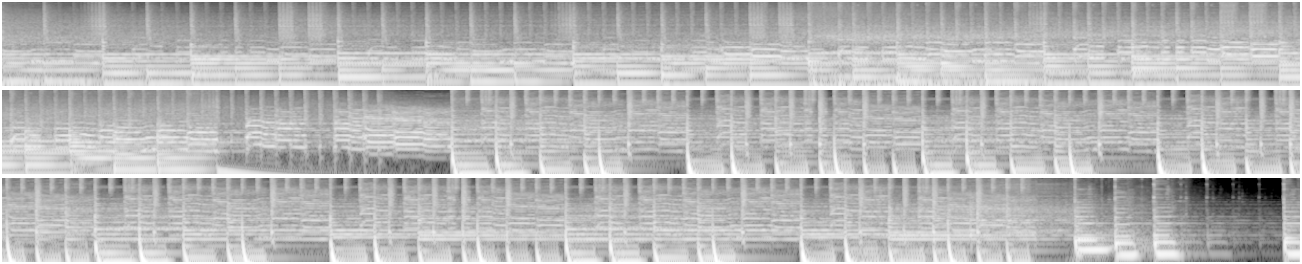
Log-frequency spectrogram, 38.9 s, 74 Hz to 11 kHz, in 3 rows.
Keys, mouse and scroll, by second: 0.2 right click, 1.0 click, 1.8 click, 2.8 scroll down 1, 3.0 click, 3.5 right click, 4.1 click, 7.4 click, 9.3 scroll up 1, 9.8 scroll down 1, 10.8 click, 11.9 click, 13.4 double click, 14.1 F4, 14.6 click, 15.5 F9, 17.1 Page_Down, 18.1 Page_Up, 18.8 Page_Down, 19.1 Page_Up, 19.4 Page_Down, 19.7 Page_Up, 20.0 Page_Down, 20.2 Page_Up, 21.0 Page_Down, 21.3 Page_Up, 21.5 click, 22.0 scroll down 1, 22.3 scroll up 1, 22.8 ctrl+click, 24.2 right click, 25.2 ctrl+z, 26.0 click, 26.6 scroll down 1, 26.9-27.4 scroll up 1, 27.5-27.9 scroll down 1, 27.9-28.3 scroll up 1, 29.1 click, 30.9 click, 31.8 click, 33.5 click, 35.3 click, 35.9 click, 36.5 click.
